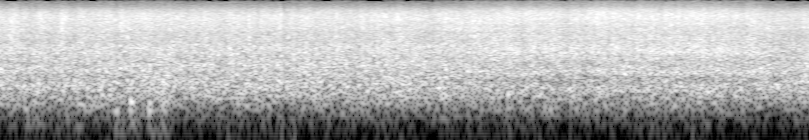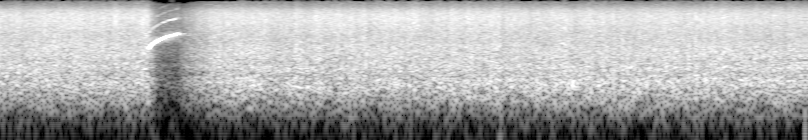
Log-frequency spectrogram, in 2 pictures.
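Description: Whitewater rapids rushing steadily with an even, continuous noise of churning water. Just under ten seconds in, a brief rising whistle sounds, and the water noise drops away for a moment before it returns.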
